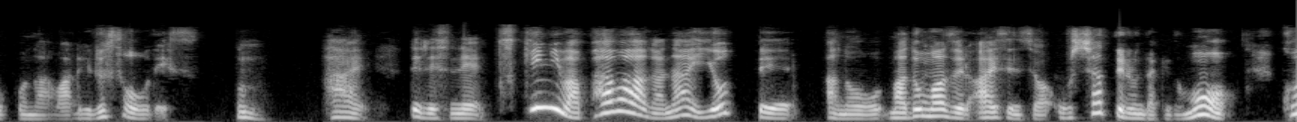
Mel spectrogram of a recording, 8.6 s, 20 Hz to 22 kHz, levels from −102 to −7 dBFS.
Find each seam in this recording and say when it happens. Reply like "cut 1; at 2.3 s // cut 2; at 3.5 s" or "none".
cut 1; at 1.5 s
